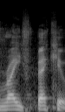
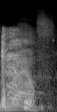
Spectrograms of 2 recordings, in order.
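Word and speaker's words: Ralph Beckett: It was just as well your pronunciation of Rafe Beckett was spot on there. He gets the humble if you call him Ralph, but I just call him the greatest.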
